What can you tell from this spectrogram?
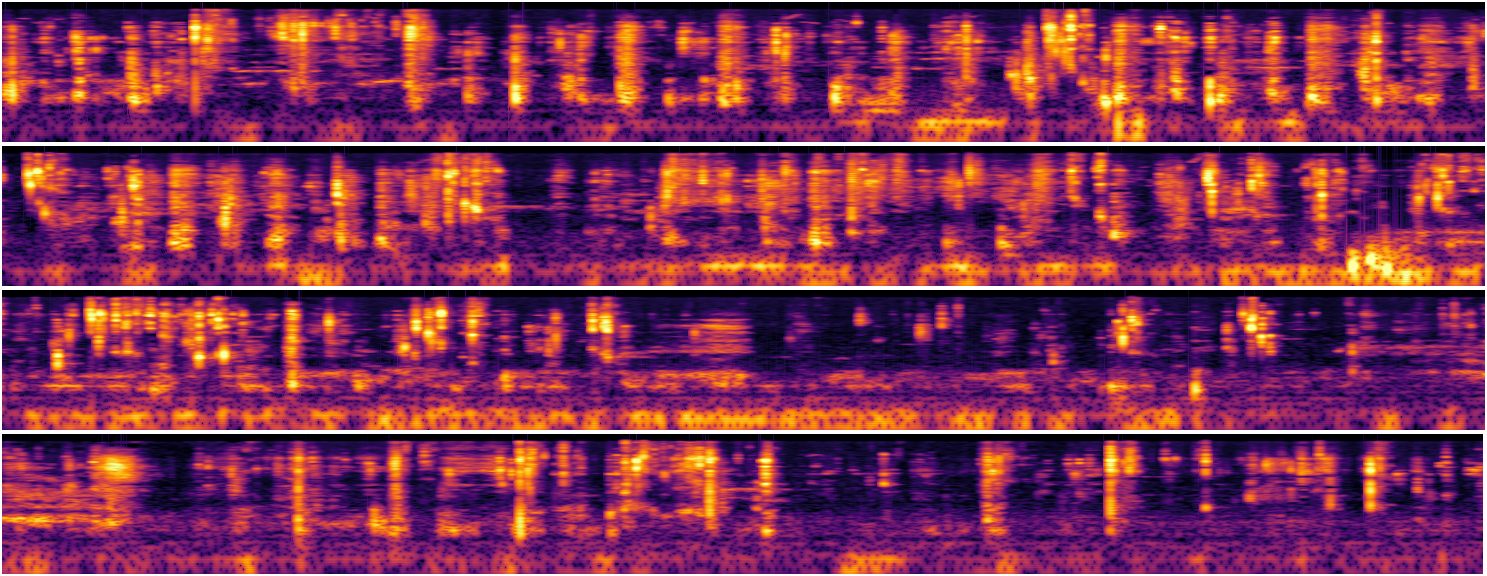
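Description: Close-miked chewing of mouthfuls of naan, paneer curry and boiled egg, full of sharp wet mouth clicks and crunches.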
